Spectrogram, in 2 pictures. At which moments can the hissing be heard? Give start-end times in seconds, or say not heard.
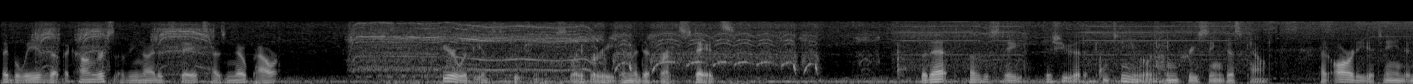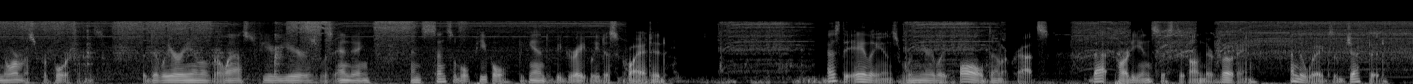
0.0-18.9.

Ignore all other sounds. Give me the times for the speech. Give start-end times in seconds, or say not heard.
0.0-2.8, 4.2-7.5, 9.2-20.9, 22.4-28.1.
